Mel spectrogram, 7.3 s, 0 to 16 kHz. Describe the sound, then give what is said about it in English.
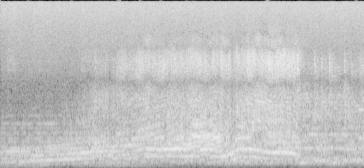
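A 1972 Ferrari Dino 246 GT sports car in flaming fire red drives past with a loud, continuous engine note. The pitch climbs gradually, revs sharply once near the middle, then settles into a steady drone. “prize package number 158 is a brand new 1972 Flaming Fire Red 246 GT Pininfarina Dino Ferrari”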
